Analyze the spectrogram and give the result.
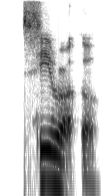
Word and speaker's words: Scirocco: One of the songs you sent us, I'm going to ask you to help me pronounce it. Is it Scirocco? – Scirocco.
